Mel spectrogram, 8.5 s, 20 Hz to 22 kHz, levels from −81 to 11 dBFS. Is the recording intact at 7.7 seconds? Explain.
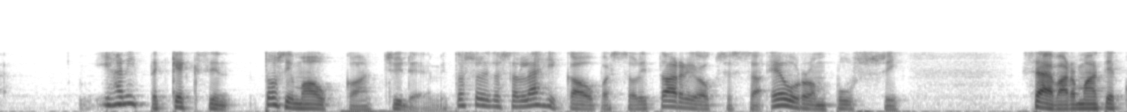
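Yes, the speech at 7.7 seconds is intact, carried cleanly through the G.711 telephone coding with its band limit near 3.8 kHz and no dropout, click or distortion at that point.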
